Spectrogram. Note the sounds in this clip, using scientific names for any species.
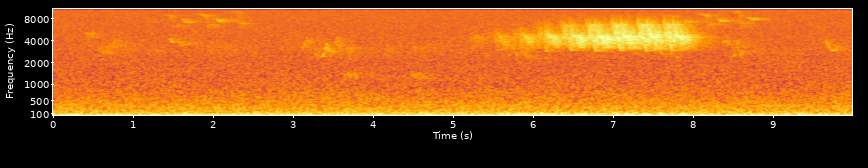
Vireo olivaceus, Setophaga fusca, Corvus brachyrhynchos, Seiurus aurocapilla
